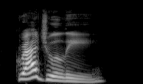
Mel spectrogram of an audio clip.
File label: "GRADUALLY", english; 3000 words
